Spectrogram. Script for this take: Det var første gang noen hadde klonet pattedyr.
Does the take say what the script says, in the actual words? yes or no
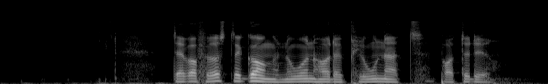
yes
